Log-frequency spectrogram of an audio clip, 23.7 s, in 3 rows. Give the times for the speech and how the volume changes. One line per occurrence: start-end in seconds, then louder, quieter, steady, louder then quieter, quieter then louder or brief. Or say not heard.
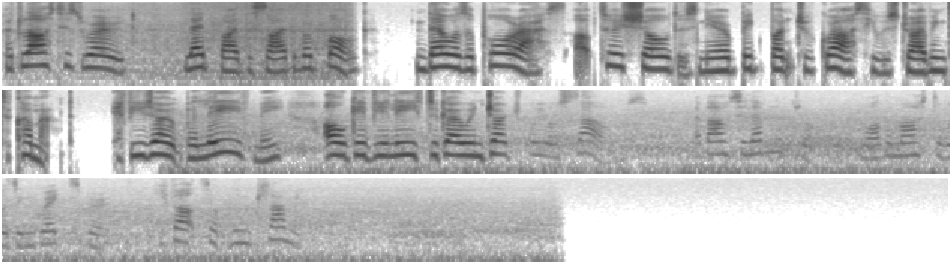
0.0-18.3 quieter.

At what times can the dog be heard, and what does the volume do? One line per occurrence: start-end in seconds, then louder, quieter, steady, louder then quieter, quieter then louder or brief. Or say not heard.
not heard.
